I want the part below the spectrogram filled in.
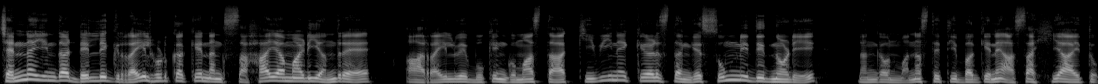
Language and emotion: Kannada, disgusted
